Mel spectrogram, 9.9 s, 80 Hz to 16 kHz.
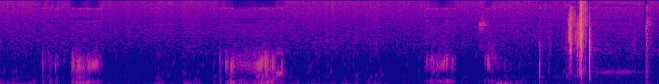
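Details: Soft, rhythmic snores about every three seconds, roughly 20 a minute, in a quiet room; snoring.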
